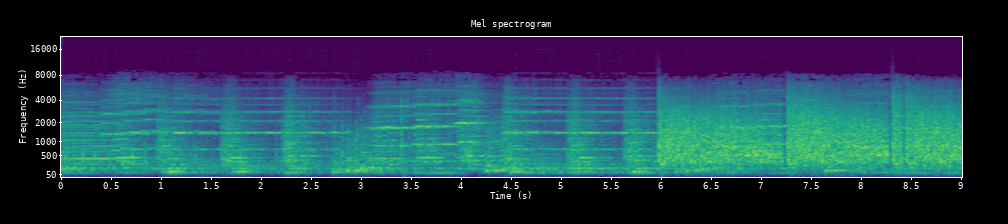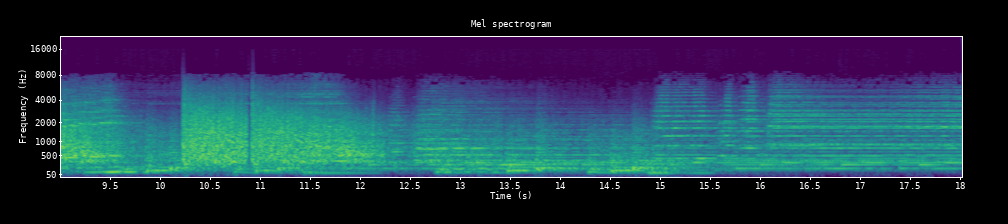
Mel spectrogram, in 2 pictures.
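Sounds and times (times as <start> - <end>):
orchestral music with brass: 0.0 - 18.0
gunshots with echo: 6.0 - 12.5.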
